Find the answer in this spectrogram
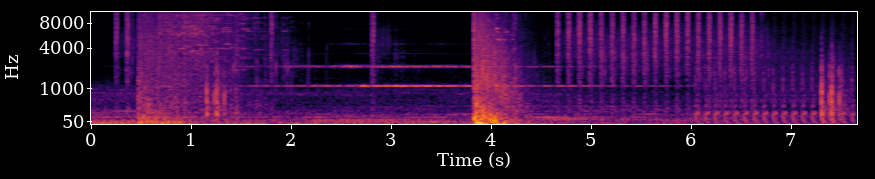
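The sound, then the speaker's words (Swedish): Loud machine-gun fire rattles at night in rapid bursts, with a sharp crash near the start and a heavy blast midway, followed by a long, steady volley of quick shots. No voices. “Natten var fylld av maskingevärseld.”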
